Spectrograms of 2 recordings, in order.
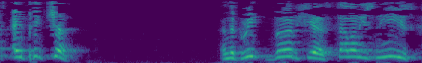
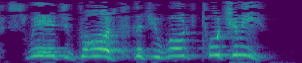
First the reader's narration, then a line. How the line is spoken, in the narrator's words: he shouts at the top of his voice, pleading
